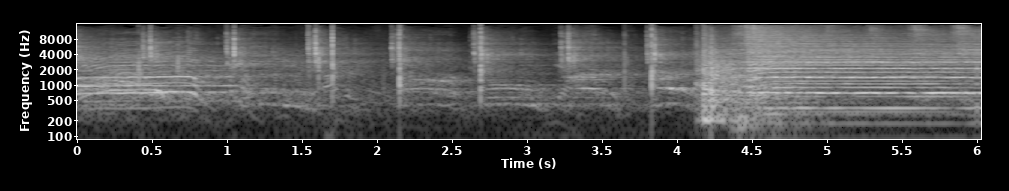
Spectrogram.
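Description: Live New Orleans brass band (trumpets, trombone, saxophone, sousaphone and drum). It opens on a swelling held horn chord, goes sparse with sharp hits and short notes, then about four seconds in the full band comes in loud on a sustained chord.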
